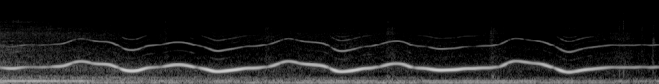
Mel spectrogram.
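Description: Minelab GPX 6000 gold detector's audio: its steady threshold tone warbles up and down in pitch about once a second as the coil is passed over the dug hole. This is a good-sounding target signal, which turns out to come from a piece of lead shot rather than gold.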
